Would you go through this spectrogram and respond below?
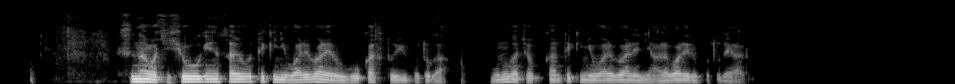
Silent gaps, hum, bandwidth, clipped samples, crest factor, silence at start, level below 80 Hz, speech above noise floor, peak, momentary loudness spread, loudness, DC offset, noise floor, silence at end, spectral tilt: none; none; 10.5 kHz; under 0.1%; 18 dB; 0.3 s; -48 dBFS; over 73 dB; 0 dBFS; 18 LU; -17 LUFS; under 0.1%; under -90 dBFS; 2.1 s; -9.5 dB/octave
